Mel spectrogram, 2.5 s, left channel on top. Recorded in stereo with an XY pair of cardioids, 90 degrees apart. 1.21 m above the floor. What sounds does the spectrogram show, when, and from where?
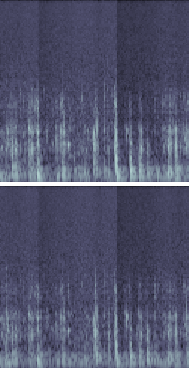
Only background noise.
